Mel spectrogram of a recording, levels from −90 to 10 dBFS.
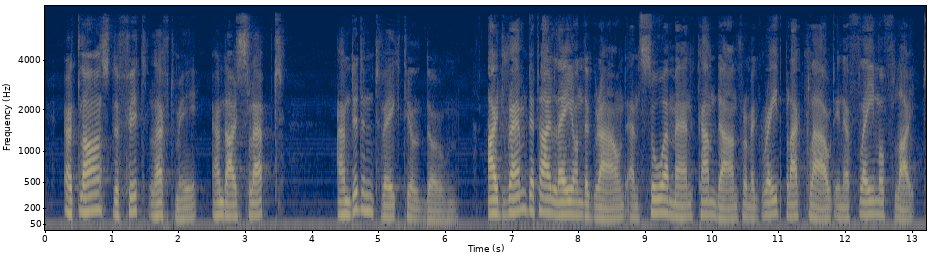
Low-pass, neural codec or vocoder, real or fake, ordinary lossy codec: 7.2 kHz; none; real; AAC, 32 kbps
